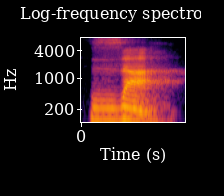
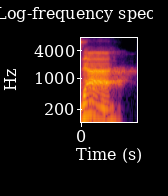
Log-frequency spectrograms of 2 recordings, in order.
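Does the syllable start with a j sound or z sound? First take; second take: z sound; j sound. First: The syllable starts with a z sound. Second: The syllable starts with a j sound. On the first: The speaker calls it right. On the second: The speaker calls it wrong. "Jadi bukan ja"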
